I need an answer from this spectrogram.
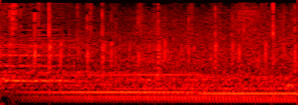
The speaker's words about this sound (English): A dense morning fog hanging over St. Peter's Basilica. Reflective of the mood below, breaking the silence, a soft applause as the Cyprus coffin of Pope Benedict XVI was moved into view.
